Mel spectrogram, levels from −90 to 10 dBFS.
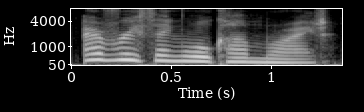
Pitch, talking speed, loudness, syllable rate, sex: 240 Hz, 175 wpm, -15 LUFS, 5.9 syllables/s, female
